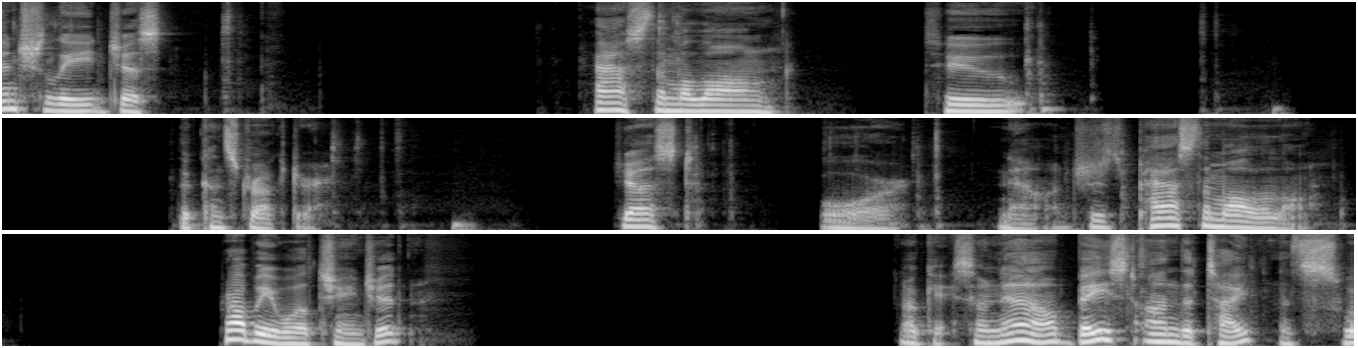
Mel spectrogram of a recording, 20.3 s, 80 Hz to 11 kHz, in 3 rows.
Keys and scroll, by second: 1.2 Return, 13.9 ctrl+r.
